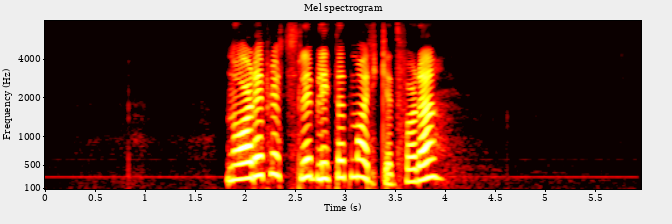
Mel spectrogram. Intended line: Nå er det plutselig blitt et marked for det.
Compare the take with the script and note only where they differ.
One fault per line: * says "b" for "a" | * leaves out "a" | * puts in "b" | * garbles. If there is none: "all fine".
all fine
